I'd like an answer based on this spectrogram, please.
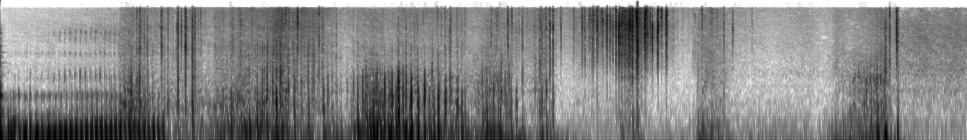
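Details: Domestic cat munching food: irregular bursts of crunchy, crackling chewing and smacking, loud at first and then in scattered clusters, over a steady low rumble that may be purring.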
